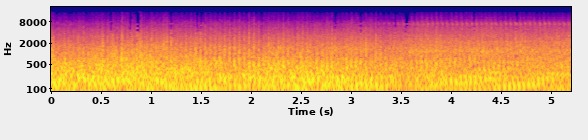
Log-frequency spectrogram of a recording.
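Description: MV-22 Osprey tiltrotor hovering in helicopter mode: steady rotor and twin turboshaft engine noise.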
